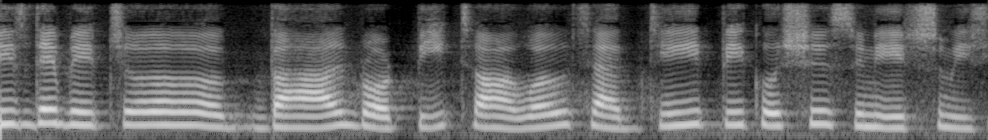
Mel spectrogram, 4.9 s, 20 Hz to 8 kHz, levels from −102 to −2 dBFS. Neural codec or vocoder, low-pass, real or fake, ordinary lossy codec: codec, 16 kHz, 0.5 kbps, FunCodec, trained on LibriTTS, 25 frames a second; 7.2 kHz; fake; none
